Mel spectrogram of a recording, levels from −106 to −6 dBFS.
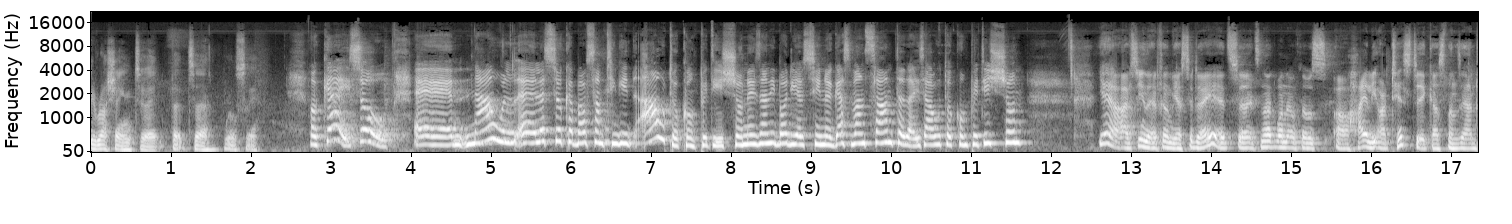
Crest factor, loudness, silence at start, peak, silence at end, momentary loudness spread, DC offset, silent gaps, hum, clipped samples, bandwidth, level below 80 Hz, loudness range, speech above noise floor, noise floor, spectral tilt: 10 dB; -12 LUFS; 0 s; -2 dBFS; 0 s; 9 LU; under 0.1%; none; none; under 0.1%; 15 kHz; -46 dBFS; 4 LU; 21 dB; -32 dBFS; -5.5 dB/octave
